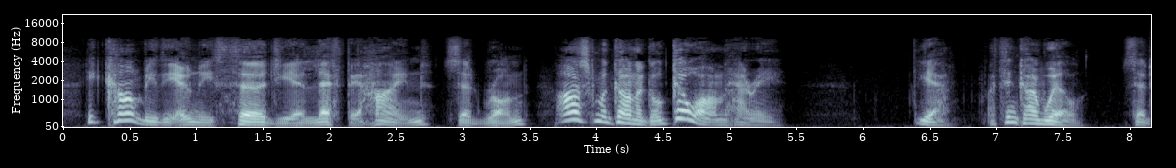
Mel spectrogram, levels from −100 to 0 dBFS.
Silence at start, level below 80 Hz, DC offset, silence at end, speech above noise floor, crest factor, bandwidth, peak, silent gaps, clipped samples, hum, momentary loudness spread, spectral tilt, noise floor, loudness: 0.2 s; -56 dBFS; under 0.1%; 0 s; 53 dB; 20 dB; 9.6 kHz; -6 dBFS; none; under 0.1%; none; 15 LU; -6 dB/octave; -78 dBFS; -25 LUFS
